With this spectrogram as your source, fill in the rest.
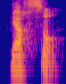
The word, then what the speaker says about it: garçon: CD is the accent, and it makes the sound pronounced as an S instead of the, yeah.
